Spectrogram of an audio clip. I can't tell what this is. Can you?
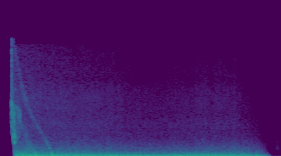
I made this by altering the frequencies of an explosion I made by blowing into a microphone.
